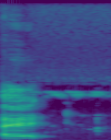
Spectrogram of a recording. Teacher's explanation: करके उच्चारण देखो, ऐ मतलब कंठ भी आ रहा है और तालु के पास जीभ भी जा रही है। ऐ कंठ पे भी जोर पड़ रहा है और तालु के पास जीभ भी जा रही है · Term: कंठ तालु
